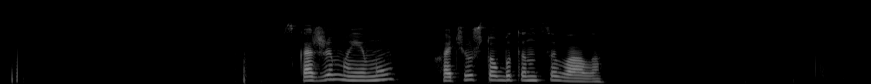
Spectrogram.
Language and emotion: Russian, neutral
